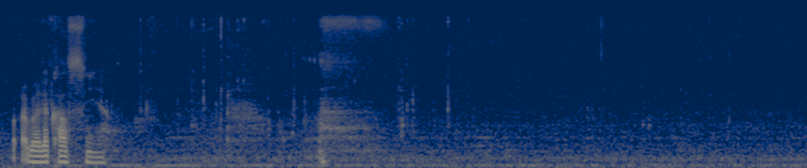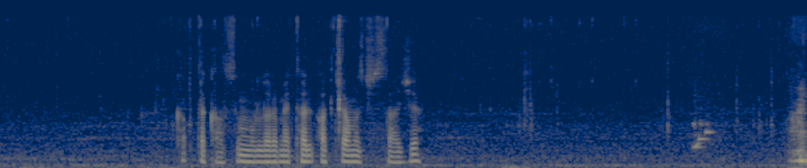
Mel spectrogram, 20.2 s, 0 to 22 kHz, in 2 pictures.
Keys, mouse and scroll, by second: 1.7 /, 2.2 Tab, 2.5 h, 3.0 click, 3.1 Tab, 3.3 middle click, 3.6 a, 4.4 u, 5.5 /, 5.8-7.2 middle drag, 7.2 /, 8.3 scroll up 1, 8.6 scroll down 3, 8.8-12.3 middle drag, 12.3 Tab, 12.5 h, 13.3 Left, 14.2 KP_Decimal, 14.5 Tab, 16.6 alt+z, 16.9 Left, 18.0 shift+click, 18.5 middle click, 19.3 ctrl+z, 20.0 shift+click.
